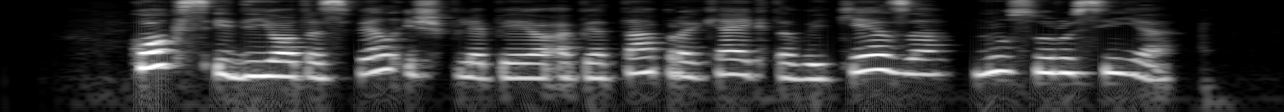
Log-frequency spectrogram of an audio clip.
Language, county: Lithuanian, Vilnius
